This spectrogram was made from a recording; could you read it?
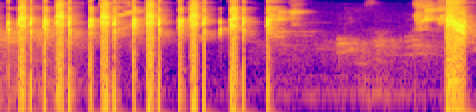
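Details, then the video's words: Training song for a long-tailed shrike that refuses to sing: a fast run of rough, scratchy notes about two per second for nearly three seconds, a pause with faint low sounds, then one loud harsh burst. "Masteran Cendet Males bunyi"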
